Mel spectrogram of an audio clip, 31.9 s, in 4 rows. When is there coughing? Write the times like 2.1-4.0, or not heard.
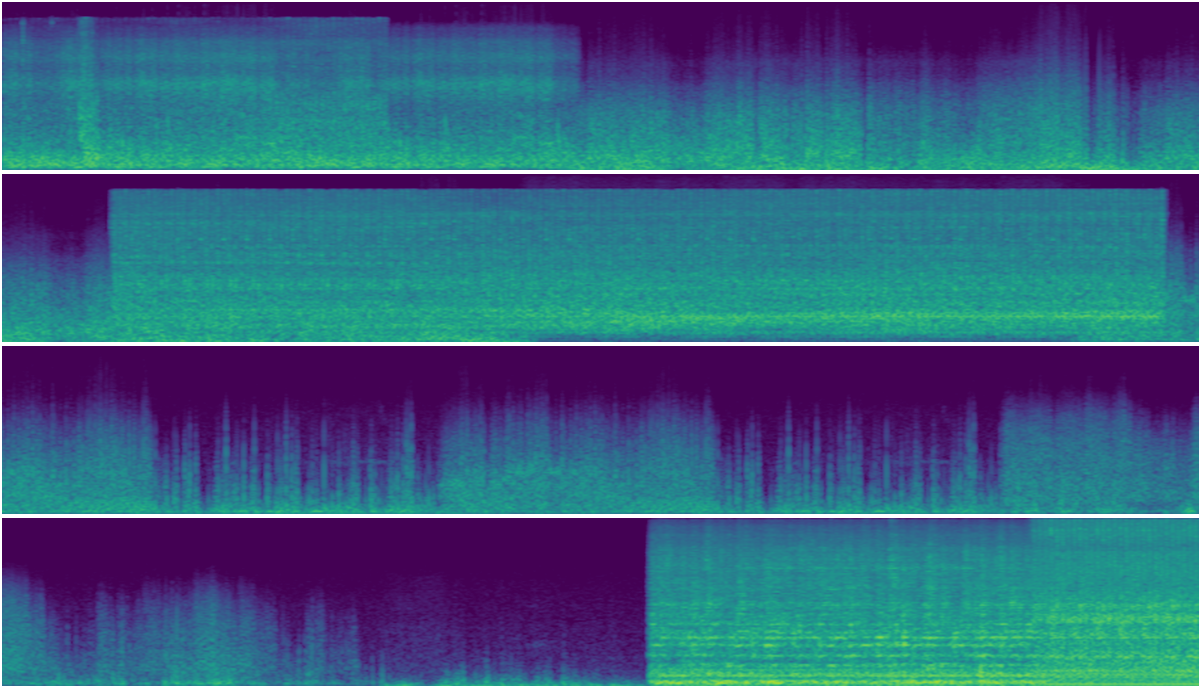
not heard.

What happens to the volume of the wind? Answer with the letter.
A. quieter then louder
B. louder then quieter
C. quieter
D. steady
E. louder
C.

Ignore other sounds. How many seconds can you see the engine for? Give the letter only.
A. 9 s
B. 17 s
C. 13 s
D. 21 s
C.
